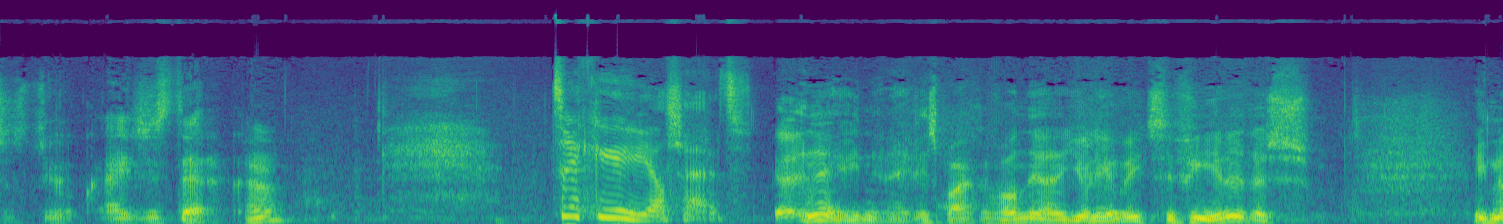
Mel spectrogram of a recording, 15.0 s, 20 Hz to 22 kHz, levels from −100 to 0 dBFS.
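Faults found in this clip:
Stereo read as mono, throughout. Audio runs at half speed (0.5x) and an octave low (-12 semitones). Probable component: decoder or capture format handling. Interleaved left/right samples are consumed sequentially as one channel, doubling duration; a fainter mirrored image appears in the upper spectrum.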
